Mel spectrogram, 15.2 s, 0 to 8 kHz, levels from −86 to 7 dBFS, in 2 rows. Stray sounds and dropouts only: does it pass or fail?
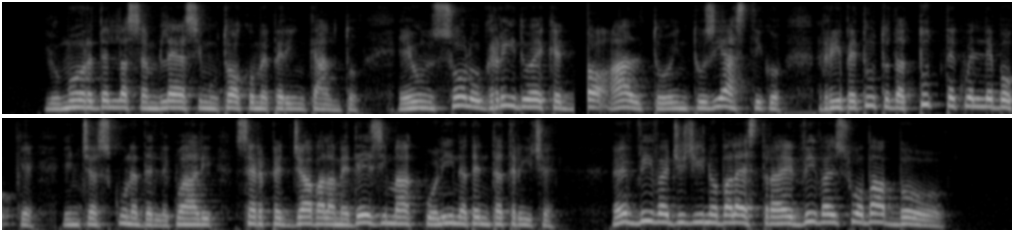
fail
